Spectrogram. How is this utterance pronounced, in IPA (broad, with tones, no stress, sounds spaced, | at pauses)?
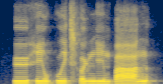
yː˨˧ h iː˨˧ w kʷ iː˧ t͡sʰ ɵ˧ ɥ ŋ iː˨ m p aː˨˥ n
